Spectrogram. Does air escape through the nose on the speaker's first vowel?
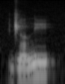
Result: yes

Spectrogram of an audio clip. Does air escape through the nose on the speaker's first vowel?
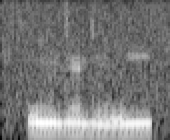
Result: yes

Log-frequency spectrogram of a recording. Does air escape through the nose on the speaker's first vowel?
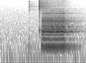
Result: yes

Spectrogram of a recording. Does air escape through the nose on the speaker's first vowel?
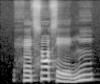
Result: yes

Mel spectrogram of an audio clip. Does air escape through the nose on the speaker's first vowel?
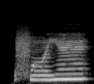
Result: yes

